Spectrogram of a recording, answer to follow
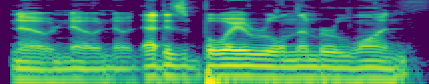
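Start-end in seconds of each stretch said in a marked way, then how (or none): none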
